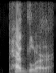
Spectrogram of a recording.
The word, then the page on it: peddler: American English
